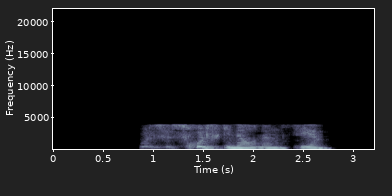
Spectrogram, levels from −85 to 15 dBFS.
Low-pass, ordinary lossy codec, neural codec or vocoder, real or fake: 7.2 kHz; AAC, 16 kbps; none; real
